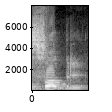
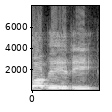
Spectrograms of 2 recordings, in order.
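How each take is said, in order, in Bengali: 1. শব্দটি ব্যঞ্জনবর্ণে শেষ হয়, কোনো স্বরধ্বনি ছাড়া। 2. শব্দটি একটি হ্রস্ব i স্বরধ্বনি দিয়ে শেষ হয়। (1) "কিন্তু এখানে থামলে উচ্চারণ হবে সব্র" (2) "রজের রি সবেরি"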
